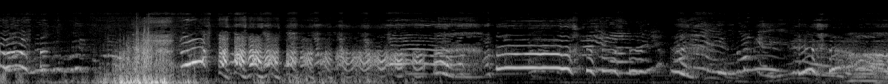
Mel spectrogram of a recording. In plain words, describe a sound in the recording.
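An elderly woman cries out and laughs with delight close by.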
